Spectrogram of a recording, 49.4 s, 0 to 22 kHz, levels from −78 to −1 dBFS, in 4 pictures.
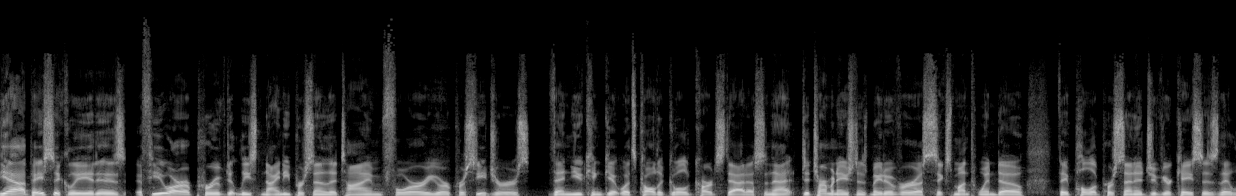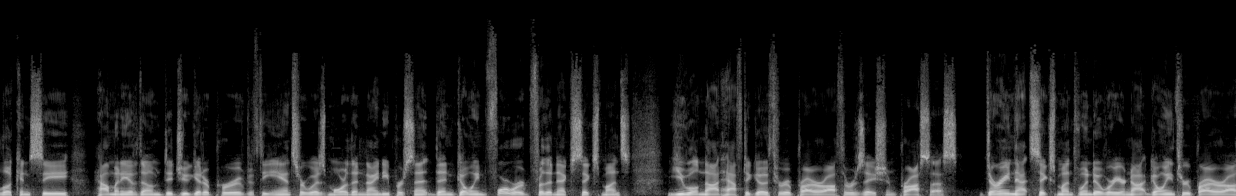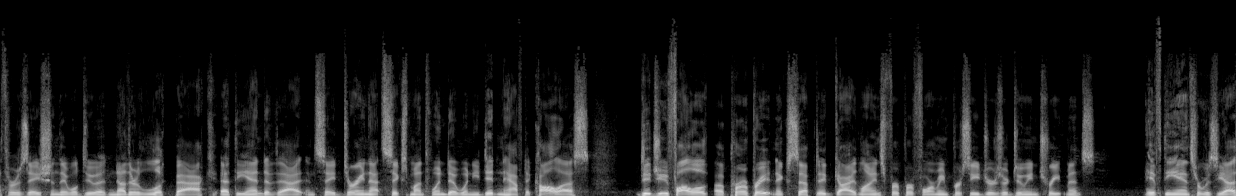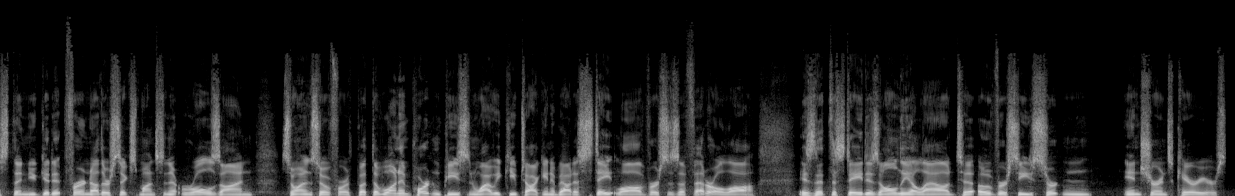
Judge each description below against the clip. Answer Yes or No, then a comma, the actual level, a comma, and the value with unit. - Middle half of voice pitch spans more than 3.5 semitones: No, narrow, 2.6 semitones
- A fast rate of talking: Yes, fast, 225 wpm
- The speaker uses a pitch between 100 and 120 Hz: Yes, low, 115 Hz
